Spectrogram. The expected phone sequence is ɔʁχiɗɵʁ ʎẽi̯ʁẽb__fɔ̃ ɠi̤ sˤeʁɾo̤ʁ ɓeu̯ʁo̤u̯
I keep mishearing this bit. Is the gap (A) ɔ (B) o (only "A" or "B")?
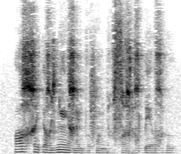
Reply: B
